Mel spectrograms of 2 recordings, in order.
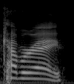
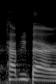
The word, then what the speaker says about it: Capybara: Or Capybara. Capybara is how you say it. I keep pronouncing the name wrong until I remember how he says it.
